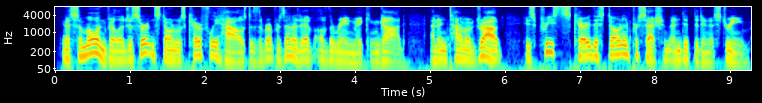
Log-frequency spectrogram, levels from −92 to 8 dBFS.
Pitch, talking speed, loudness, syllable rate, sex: 115 Hz, 235 wpm, -23 LUFS, 6.6 syllables/s, male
